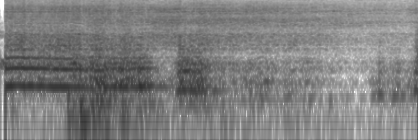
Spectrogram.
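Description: A sudden loud rushing hiss with a brief tone at its start, fading away over about two seconds.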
